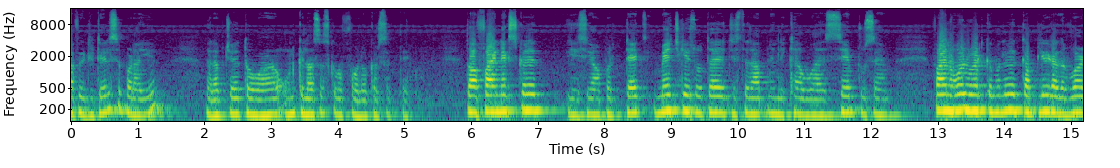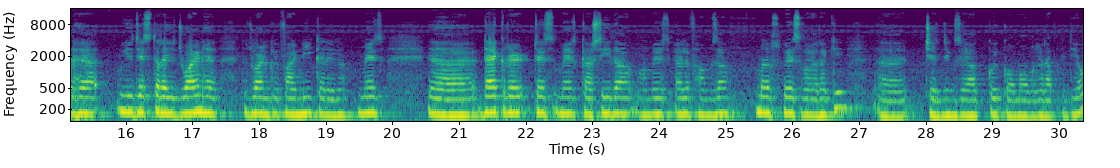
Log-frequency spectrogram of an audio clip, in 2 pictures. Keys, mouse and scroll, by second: 6.4 click.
